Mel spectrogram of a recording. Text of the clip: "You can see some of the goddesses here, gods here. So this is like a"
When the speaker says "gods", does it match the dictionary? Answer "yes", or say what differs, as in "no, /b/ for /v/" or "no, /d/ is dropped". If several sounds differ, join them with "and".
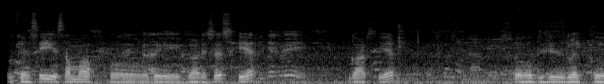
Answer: no, /s/ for /z/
